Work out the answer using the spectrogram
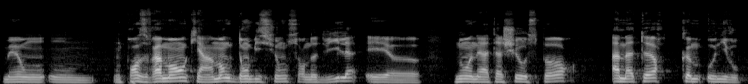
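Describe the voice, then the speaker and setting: A man's voice: medium pitch, moderate pace, fairly bright tone. A man who is a municipal candidate, speaking in a hesitant way and often repeating words. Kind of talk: political discussion.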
